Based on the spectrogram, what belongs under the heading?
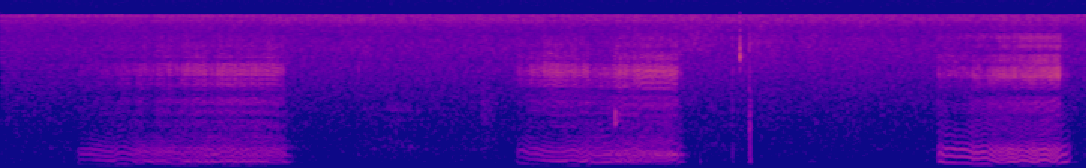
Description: Kater schläft und schnarcht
